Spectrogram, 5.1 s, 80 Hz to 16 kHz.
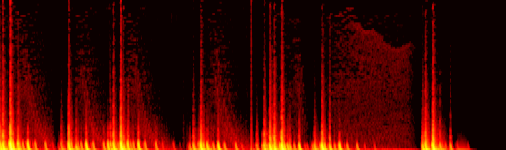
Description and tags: SPS 1 Machinedrum processed bz Eventide H3000 DS/E
eventide, percussion, drum, machinedrum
